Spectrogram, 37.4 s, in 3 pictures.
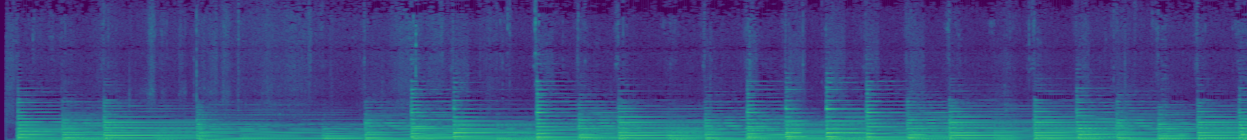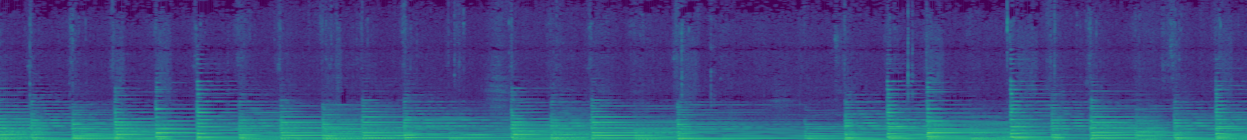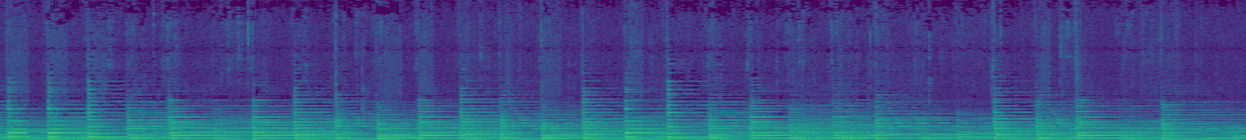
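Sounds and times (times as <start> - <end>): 
Easter piano: 0.0 - 37.3.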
